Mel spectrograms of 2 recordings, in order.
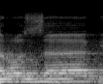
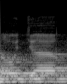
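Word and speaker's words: رزاق: Ya Rozak, ya Rozak, jangan ya Rojak, ya Rojak.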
